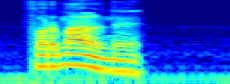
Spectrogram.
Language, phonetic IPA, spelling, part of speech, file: Polish, [fɔrˈmalnɨ], formalny, adjective, Pl-formalny.ogg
